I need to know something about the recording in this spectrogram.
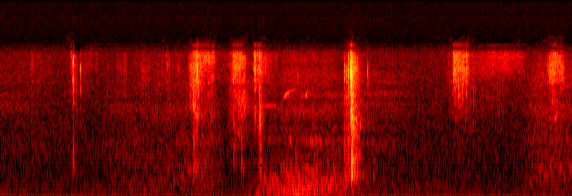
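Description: Faint clicks and taps of a metal Blu-ray steelbook case being handled, about six short sounds with the sharpest a little past halfway.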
